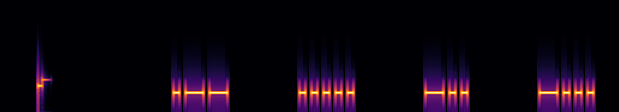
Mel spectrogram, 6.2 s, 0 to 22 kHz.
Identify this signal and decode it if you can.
Morse code, heard as a keyed tone, about 20 wpm, spaced as for 9 wpm, 700 Hz. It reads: W5DB
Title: USA Call Signs - 4 Characters - 4x Character Spacing - 20wpm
